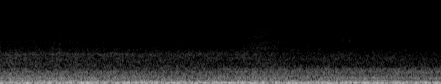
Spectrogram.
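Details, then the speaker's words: Ford F-150 6R80 six-speed automatic, driving under light throttle: deep rumbling throb like rumble strips as the torque converter clutch applies; torque converter clutch shudder, an extreme example. "You hear it's like, it sounds like we're going over rumble strips. That's the best way to describe it. It feels like you're going over rumble strips, you know?"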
